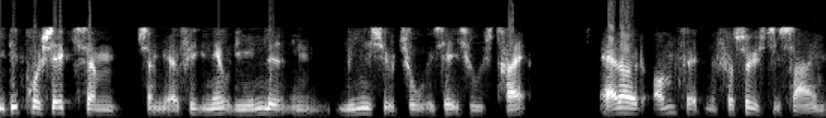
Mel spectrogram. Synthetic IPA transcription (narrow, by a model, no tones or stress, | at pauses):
id̥e̝pʰʁo̝ɕeɡ̥̚d̥sɒ̽msɒ̽mjɑ̈ɪfe̝ɡ̥neʊnd̥ie̝nle̝ð̰ˠne̝ŋn̩minəset͡sʰo̝̰ːit͡sʰɛ̰ːsʰuːst͡sʰʁɛː | æɐɾ̥ɑe̝d̥ɒ̽mfæd̥nəfɒ̽sø̰ːsd̥isɑ̈ɪn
